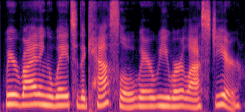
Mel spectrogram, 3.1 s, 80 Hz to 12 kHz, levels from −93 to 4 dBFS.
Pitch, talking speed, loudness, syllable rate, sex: 220 Hz, 235 wpm, -16 LUFS, 6.2 syllables/s, female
